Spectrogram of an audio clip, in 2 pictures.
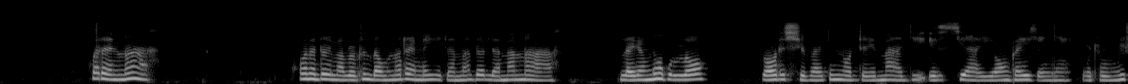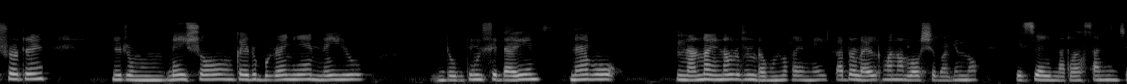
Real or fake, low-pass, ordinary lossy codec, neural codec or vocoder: fake; 7.2 kHz; Opus, 64 kbps; codec, 16 kHz, 1 kbps, FreqCodec, larger model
